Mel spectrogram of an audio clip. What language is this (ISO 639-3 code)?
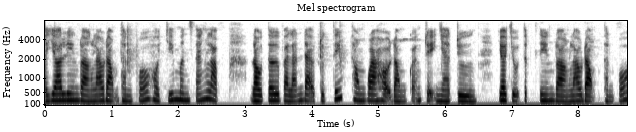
vie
